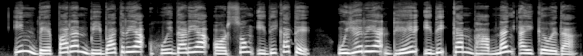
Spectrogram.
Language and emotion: Santali, fearful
